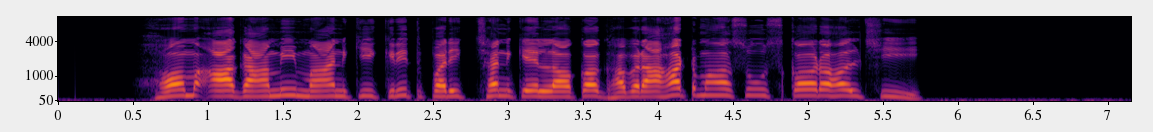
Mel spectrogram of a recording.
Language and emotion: Maithili, fearful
